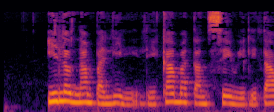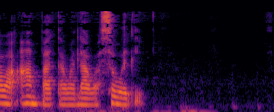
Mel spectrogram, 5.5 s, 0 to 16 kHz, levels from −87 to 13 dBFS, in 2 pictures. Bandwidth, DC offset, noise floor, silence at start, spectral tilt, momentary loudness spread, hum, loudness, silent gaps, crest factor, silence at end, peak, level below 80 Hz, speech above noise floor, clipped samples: 11.5 kHz; under 0.1%; -65 dBFS; 0.5 s; -3.5 dB/octave; 10 LU; none; -21 LUFS; none; 20 dB; 0.8 s; -4 dBFS; -62 dBFS; 44 dB; under 0.1%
